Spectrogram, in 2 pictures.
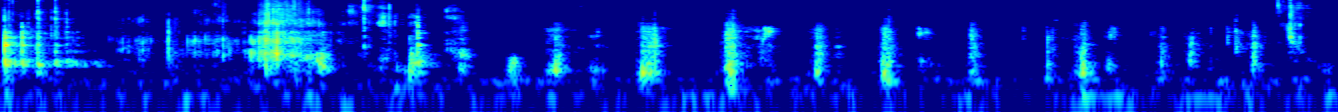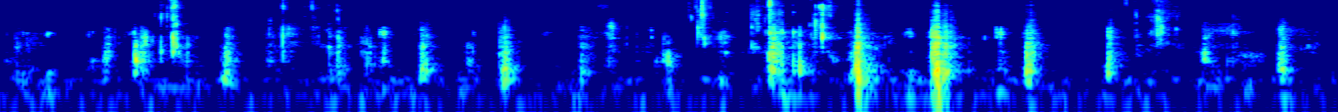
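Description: Crunchy bites and chewing of a fried jalapeno sandwich from Church's Chicken with tortilla chips inside, a quick run of sharp crackly crunches close to the mic, rising and falling in bursts with no talking.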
